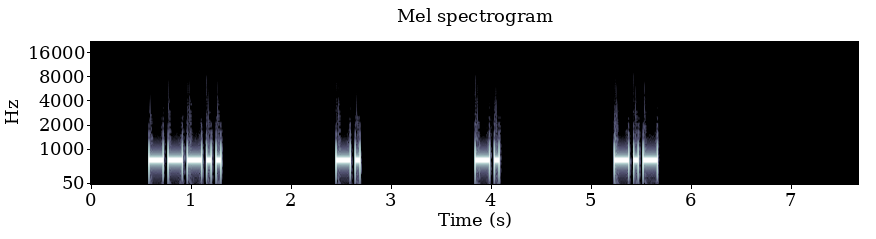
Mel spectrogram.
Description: Morse code, heard as a keyed tone, about 25 wpm, spaced as for 7 wpm, 700 Hz. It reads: 8NNK
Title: USA Call Signs - 5 Characters - 8x Character Spacing - 25wpm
